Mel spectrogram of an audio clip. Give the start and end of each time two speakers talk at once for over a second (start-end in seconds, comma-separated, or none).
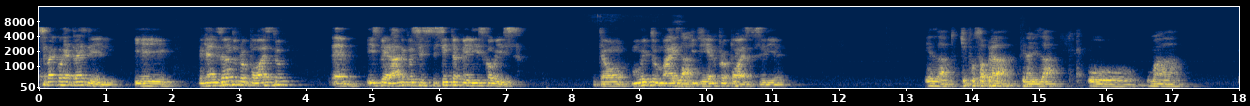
none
